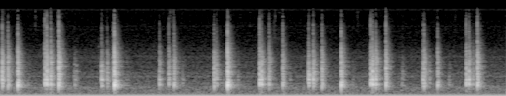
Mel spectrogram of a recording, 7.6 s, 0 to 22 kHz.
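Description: Gold metal claw nails on both hands tap the synthetic skin head of a hollow Remo frame drum in 25 quick, irregular taps. Each tap gives a short, hollow mid-pitched thud with a bright click on top. The sound dies away almost at once into quiet.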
